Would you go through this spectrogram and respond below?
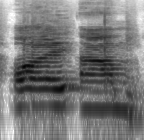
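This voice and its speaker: A man giving live fan commentary on a match, excitable and shouting at goals, his voice going hoarse and breathless. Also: high-pitched, very noisy. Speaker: watchalong host commentator.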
